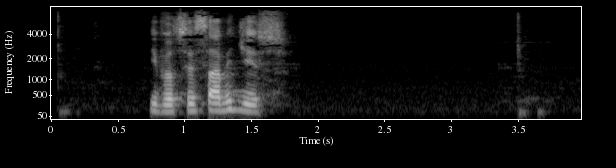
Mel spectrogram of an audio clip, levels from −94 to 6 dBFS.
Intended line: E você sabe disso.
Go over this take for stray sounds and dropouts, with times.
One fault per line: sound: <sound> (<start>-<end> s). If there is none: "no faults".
no faults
